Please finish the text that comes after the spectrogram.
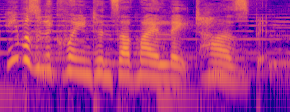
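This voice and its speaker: Genteel widow, played by an actress, gossipy and prim, highish swooping voice, game dialogue over music. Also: female voice, animated, a little fast, natural voice. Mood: wistful, chatty. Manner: mannered, prim, chatty upper-class phrasing. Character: genteel, gossipy society widow, married more than once. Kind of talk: voiced visual novel dialogue. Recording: music behind the voice.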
